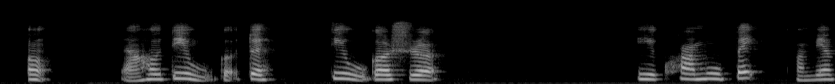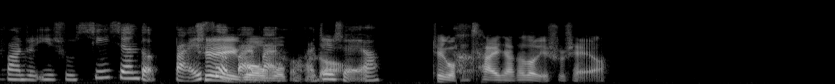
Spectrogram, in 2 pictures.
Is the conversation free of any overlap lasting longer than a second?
No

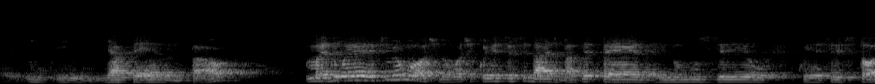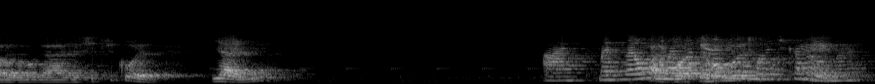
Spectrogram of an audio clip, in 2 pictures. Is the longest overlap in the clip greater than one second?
Yes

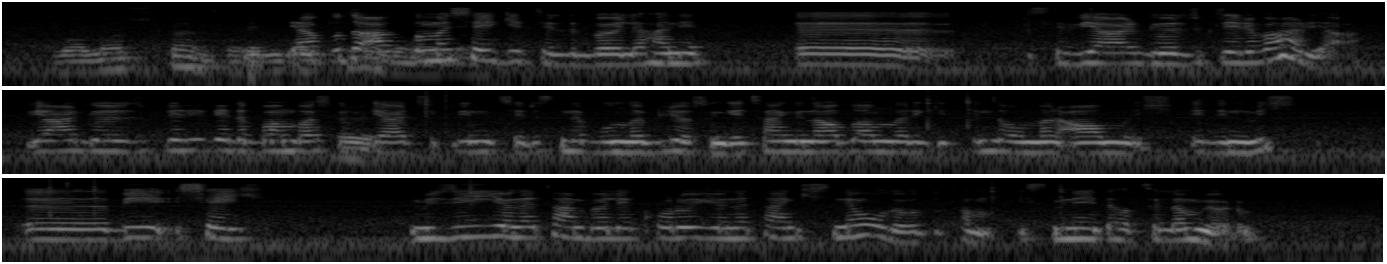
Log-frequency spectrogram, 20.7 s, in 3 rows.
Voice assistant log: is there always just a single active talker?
No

